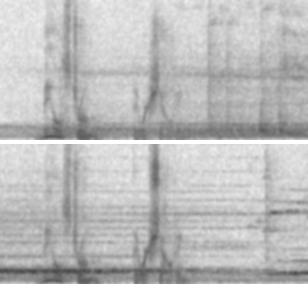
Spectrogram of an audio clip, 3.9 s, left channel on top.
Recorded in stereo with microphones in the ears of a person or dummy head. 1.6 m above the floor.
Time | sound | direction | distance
0.4 | a man speaking | centre (ahead or behind) | 2.5 m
